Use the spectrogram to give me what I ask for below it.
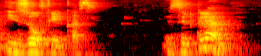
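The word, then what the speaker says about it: oesophagus: इसका another name है इजोफेगस। इज it clear? इसमें ओ साइलेंट है, ओ साइलेंट है, इसलिए हम लोग इसको ओजोफेगस नहीं पढ़ते हैं, इजोफेगस पढ़ते हैं, ठीक है।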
